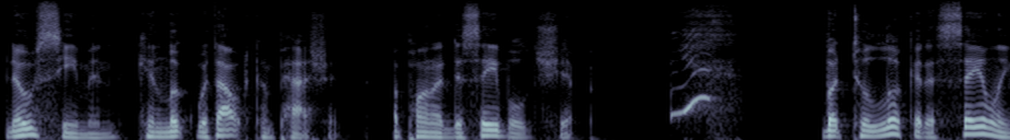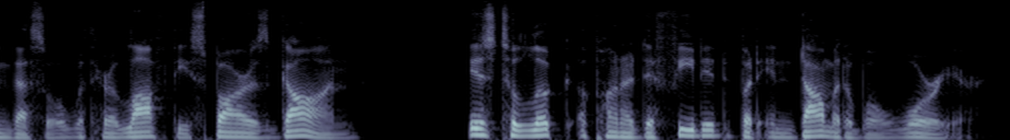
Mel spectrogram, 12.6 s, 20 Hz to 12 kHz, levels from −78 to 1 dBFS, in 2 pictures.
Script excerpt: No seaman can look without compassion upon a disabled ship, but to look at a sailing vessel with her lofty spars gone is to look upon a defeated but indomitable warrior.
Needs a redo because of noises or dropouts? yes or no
yes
